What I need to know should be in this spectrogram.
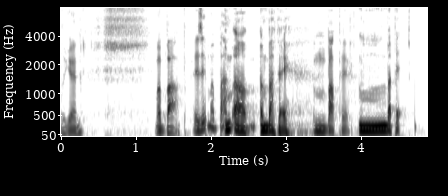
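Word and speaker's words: Mbappé: Do you pronounce it like Mbappe? I think is it like that song like Mbappe, Mbappe, Mbappe, Mbappe? Oh yeah, it's Mbappe.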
